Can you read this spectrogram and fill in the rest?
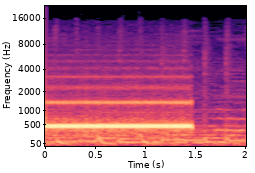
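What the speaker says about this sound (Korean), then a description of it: "통화 연결음이 제대로 들립니다." Steady telephone ringback tone heard when calling a home number from a mobile phone, a continuous two-pitch tone that cuts off abruptly after about a second and a half, leaving a quiet line.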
